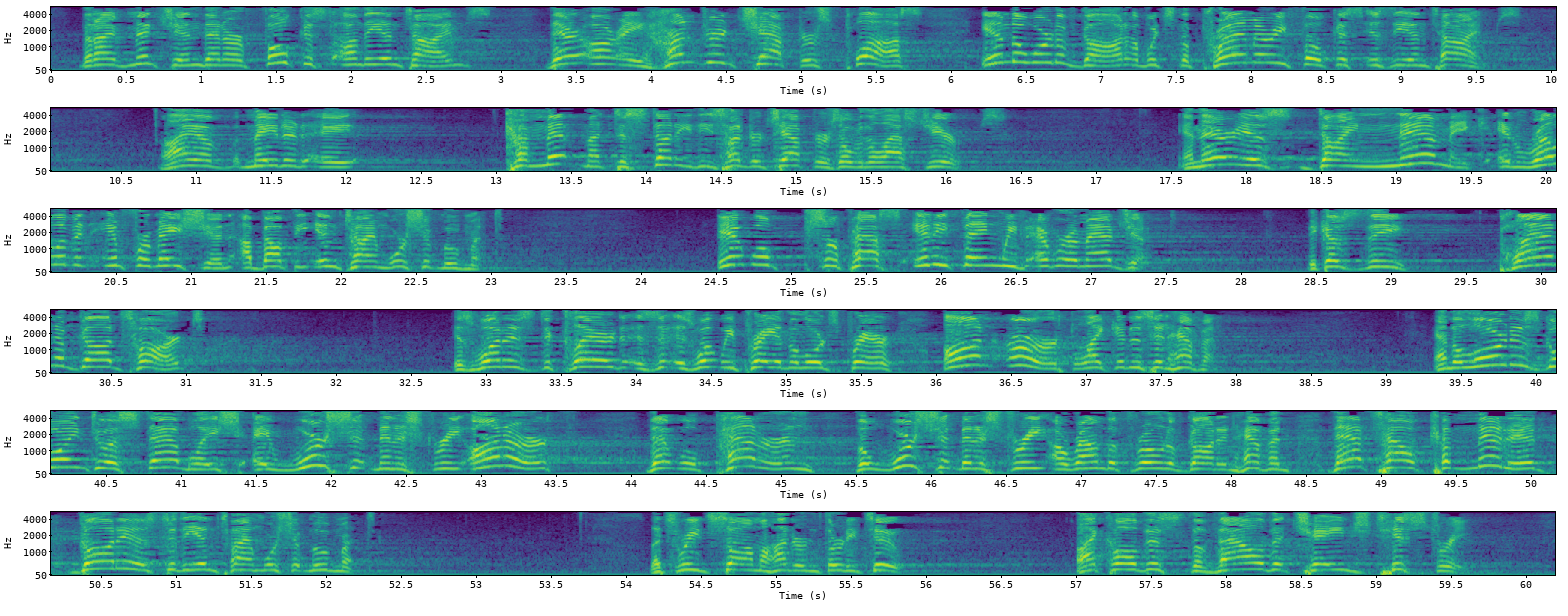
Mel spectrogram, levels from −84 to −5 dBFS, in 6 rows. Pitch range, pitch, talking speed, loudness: 215-280 Hz, 245 Hz, 140 wpm, -16 LUFS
